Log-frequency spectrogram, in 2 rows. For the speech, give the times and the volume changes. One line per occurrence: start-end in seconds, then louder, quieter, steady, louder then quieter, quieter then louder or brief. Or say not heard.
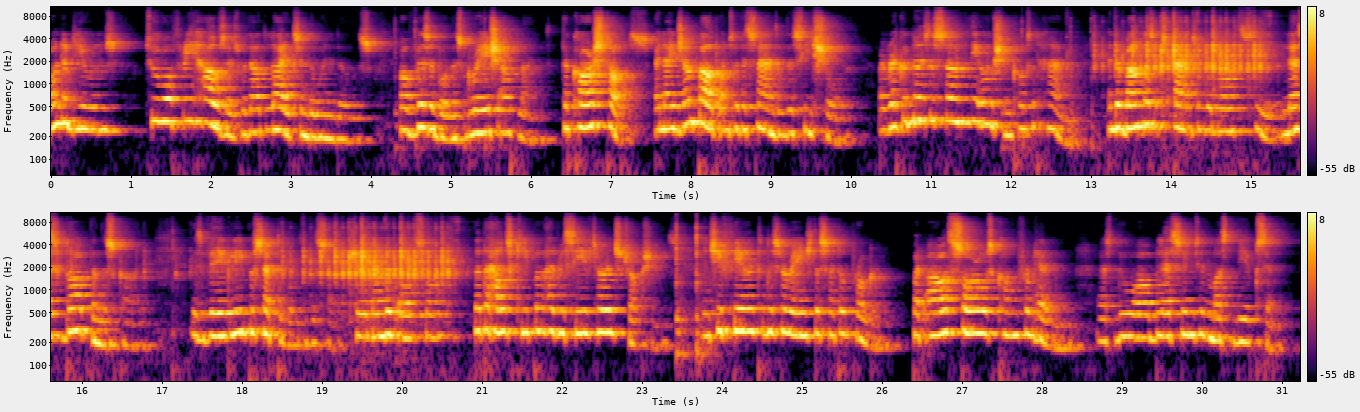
0.0-30.9 steady.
